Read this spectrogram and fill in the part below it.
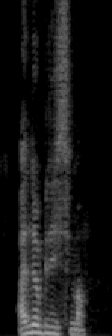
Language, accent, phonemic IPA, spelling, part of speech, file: French, Canada, /a.nɔ.blis.mɑ̃/, anoblissement, noun, LL-Q150 (fra)-anoblissement.wav
- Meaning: ennoblement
